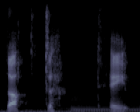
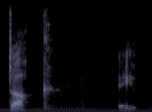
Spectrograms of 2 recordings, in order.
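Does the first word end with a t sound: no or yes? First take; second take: yes; no. First: The first word ends with a clear t sound. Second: The first word ends without any t sound. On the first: The speaker calls it right. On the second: The speaker calls it wrong. "not duck tape"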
